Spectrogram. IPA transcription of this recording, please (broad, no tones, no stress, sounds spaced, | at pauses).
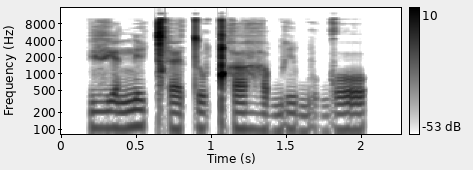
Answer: vʲ ɛ n i ǀʰ ɛ t u ǃʰ ɐ ɦ ɐ b i b u ɡ o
